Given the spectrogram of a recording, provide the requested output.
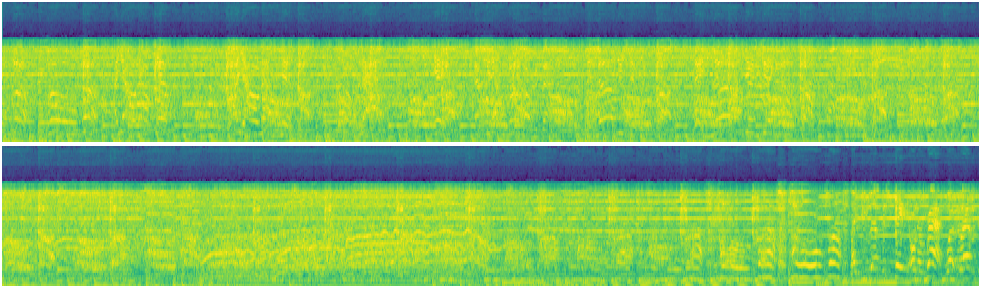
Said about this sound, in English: Say ho, come on, say ho.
